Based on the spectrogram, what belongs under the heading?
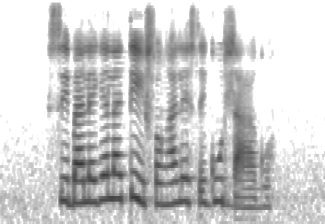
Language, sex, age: Swati, female, 19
